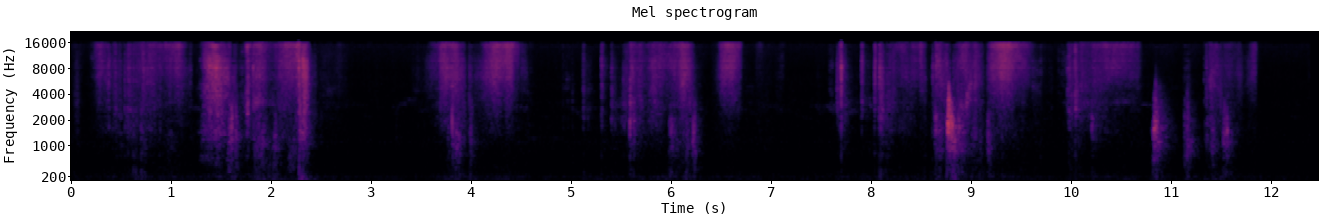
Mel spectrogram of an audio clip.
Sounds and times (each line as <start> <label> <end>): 0.2 Paging through a book 2.5
3.6 Paging through a book 6.7
7.6 Paging through a book 11.9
